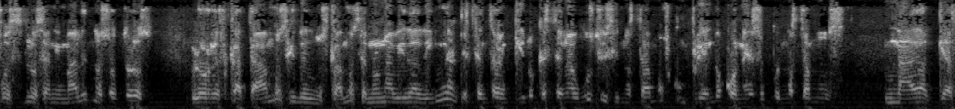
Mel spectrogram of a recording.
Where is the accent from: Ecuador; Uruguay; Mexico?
Mexico; Culiacán, Sinaloa; yo soy de aquí de Culiacán y todo el equipo es culichi 100%, y pues uno mal que bien pues quiere su tierra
